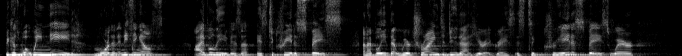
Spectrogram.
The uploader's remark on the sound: Delivered on 2 September 2018 at Grace Church of La Verne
